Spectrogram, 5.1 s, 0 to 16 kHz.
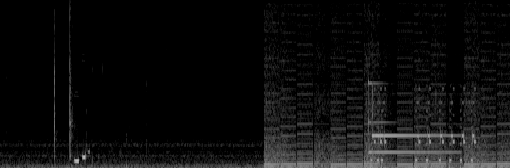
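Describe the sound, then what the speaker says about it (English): A cell phone rings in the Ace Attorney Investigations 2 video game, starting as a few sharp chirps, then a melodic ringtone over a buzzing background tone, growing louder, with no talking. "Mr. Edgeworth, it's Judge Gravel's cell phone."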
